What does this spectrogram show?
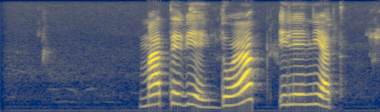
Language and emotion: Russian, neutral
